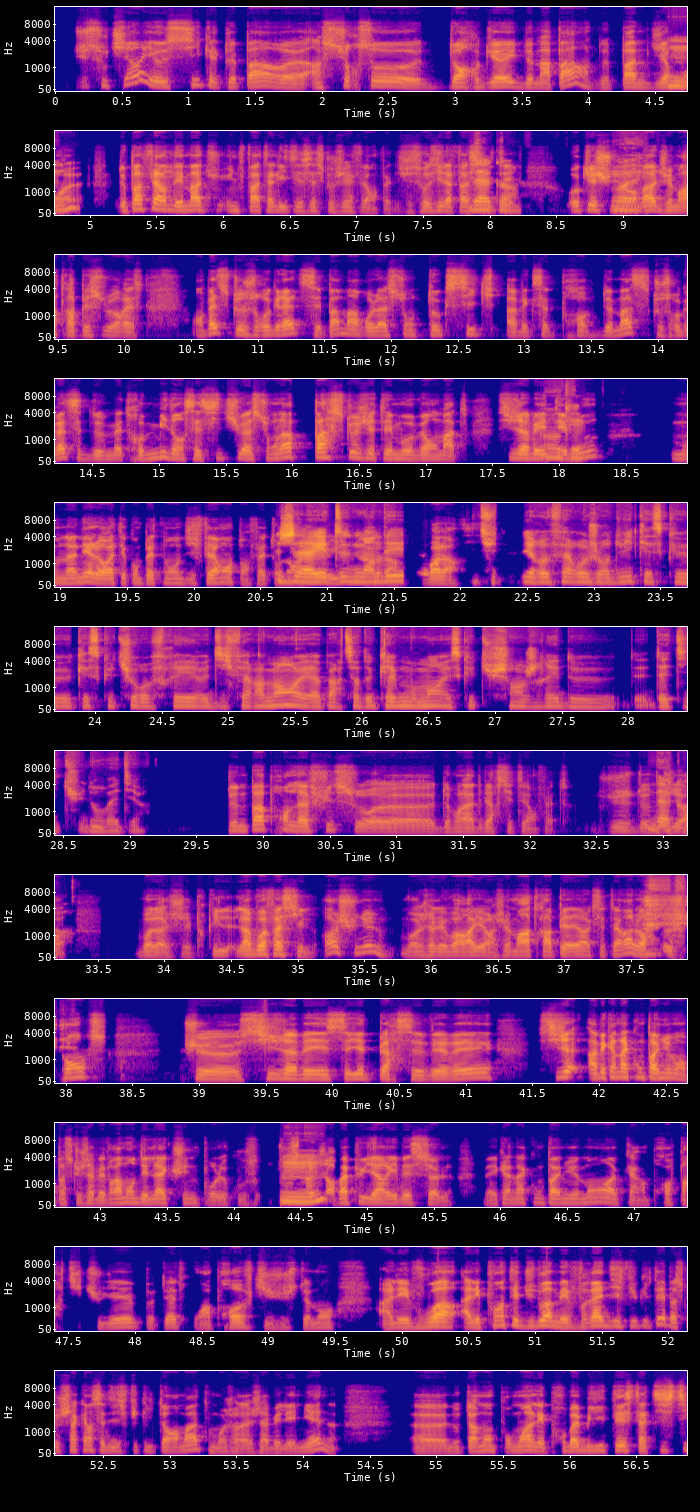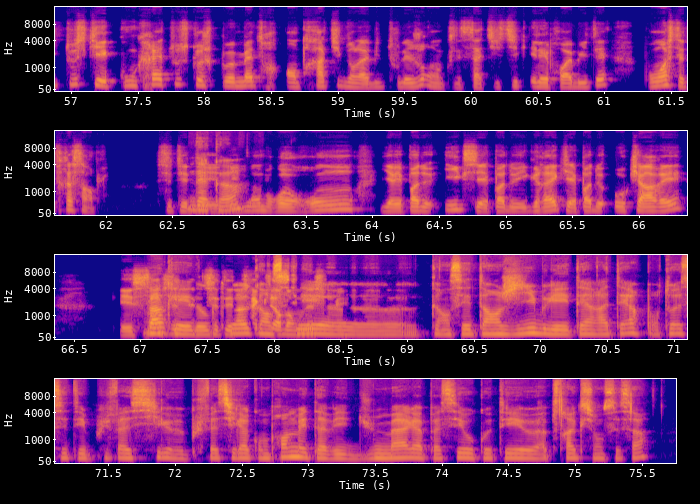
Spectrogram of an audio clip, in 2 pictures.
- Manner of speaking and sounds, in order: stressed: "parce que"; chuckle
- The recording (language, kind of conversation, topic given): French, podcast, Quel professeur t’a le plus marqué, et pourquoi ?
- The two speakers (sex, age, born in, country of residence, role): female, 35-39, France, France, host; male, 35-39, France, France, guest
